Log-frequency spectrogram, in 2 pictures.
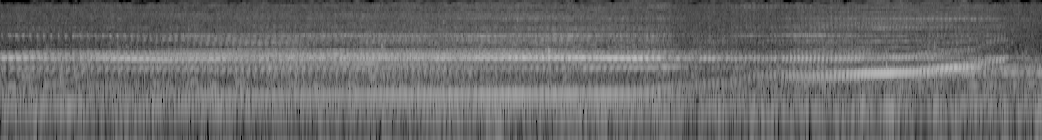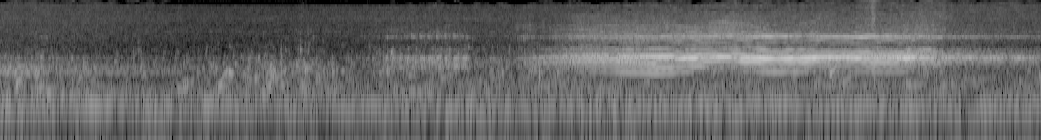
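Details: Whale vocalizing in Tahitian waters: a long low moan climbing steadily into a rising upsweep, a short pause, then a wavering, buzzy high-pitched cry with rich overtones, over a background of underwater rumble.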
